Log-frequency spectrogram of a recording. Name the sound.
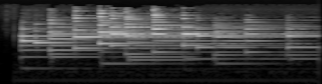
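cell phone ringtone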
